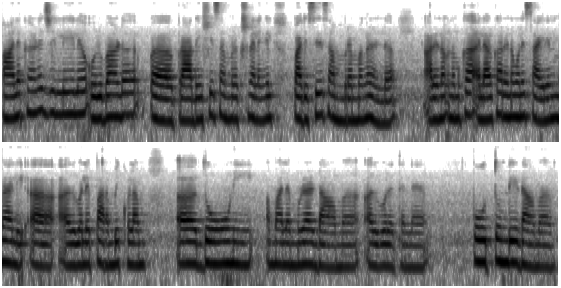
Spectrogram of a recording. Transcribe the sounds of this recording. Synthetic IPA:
paːlɐkːaːɽɐd͡ʑilːɐjilʔo̞ɾubaːɽɨpraːd̪e̞ːɕijɐsɐmɾɐkʂɐɳɐlːe̞ŋɡil | pɐɾisid̪ɐsɐmbɾɐmbʱɐŋːɐɭuɳɖɨ | ɐ̰rijuɳɐmnɐmukːɨḛlːaːʋɐɭkːɨmɐrɐijuɳɐmpo̞ːlesɐjlɐnʋaːliɐ̰ðubo̞ːle̞pɐrɐmbikʲːuɭɐm | d̪oːɳi | mɐlɐmbuɻɐɖaːmɨɐ̰ðubo̞ːle̞t̪ːɐnːe | poːt̪ːuɳɖiɖaːmɨ

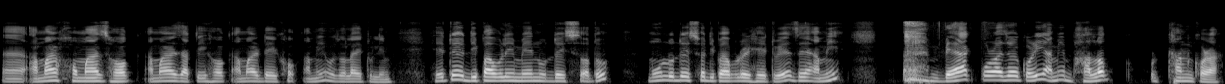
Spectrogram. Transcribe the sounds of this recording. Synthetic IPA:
a̰maɹxɔmazɦɔk̚a̰maɹzatiɦɔka̰maɹdɛɡʰɔka̰miuzɔlajtulim | hejtʊɛdipabɔlimɛnudesːɔtʊ | mʊɹudesɔdipabɔliɹɦejtʊɛzɛami | bɛjak̚pɔɹazɔjkoɹiamibʱalɔk̚ | utʰːankɔɹa̰

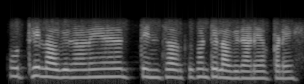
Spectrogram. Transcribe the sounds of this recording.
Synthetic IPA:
ʊt̪ʰːeːləɡd͡ʒaːɽ̃eːɛ̃ːt̪ɪnt͡ʃaːɾkkəɳʈeːlaɡd͡ʒaːɽ̃eːaːpɽeː

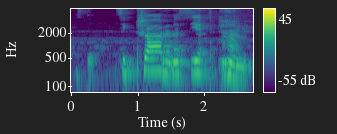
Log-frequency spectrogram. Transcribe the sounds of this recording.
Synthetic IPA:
st̪u | sɪkʂaːɾɐnɐsjɐ

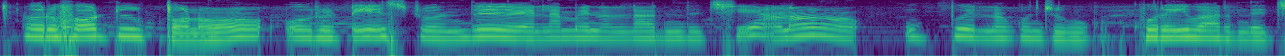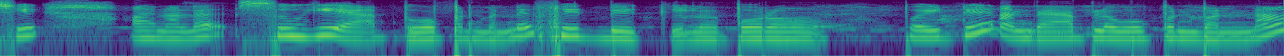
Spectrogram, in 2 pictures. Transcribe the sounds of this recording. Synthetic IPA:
ɔɾɯhoːʈːɐlkpoːɳʊ̃ɔɾɯʈeːsʈʋɐnd̪ɯɛlːaːmeːnɐlːaːɪɾɯnd̪ɯt͡ʃːɯa̰ːnaː | ʊpːɯɛlːãːkɔɲd͡ʒɔ̃kʊɾɐɪʋaːɪɾɯnd̪ɯt͡ʃːɯɐðɯnaːlɐsʊɣiaːpːoːpɐnpɐɳːɯfiːʈ̚beːkːlɐpɔɾɔ̃ | poːjɪʈːɯʔɐnd̪ɐaːpːɪloːpɐnpɐɳːnaː

